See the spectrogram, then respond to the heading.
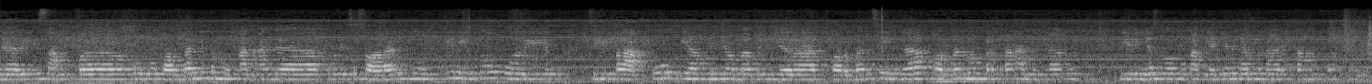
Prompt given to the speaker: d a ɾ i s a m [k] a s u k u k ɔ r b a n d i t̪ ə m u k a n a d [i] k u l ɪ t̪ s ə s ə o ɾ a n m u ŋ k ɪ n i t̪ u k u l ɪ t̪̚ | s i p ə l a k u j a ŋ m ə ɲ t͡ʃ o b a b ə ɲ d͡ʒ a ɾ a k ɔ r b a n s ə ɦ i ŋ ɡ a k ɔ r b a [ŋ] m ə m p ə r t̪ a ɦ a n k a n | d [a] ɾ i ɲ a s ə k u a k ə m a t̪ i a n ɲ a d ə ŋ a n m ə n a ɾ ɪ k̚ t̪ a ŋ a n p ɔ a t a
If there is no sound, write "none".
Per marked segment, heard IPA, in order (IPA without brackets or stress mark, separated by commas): p, a, n, i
